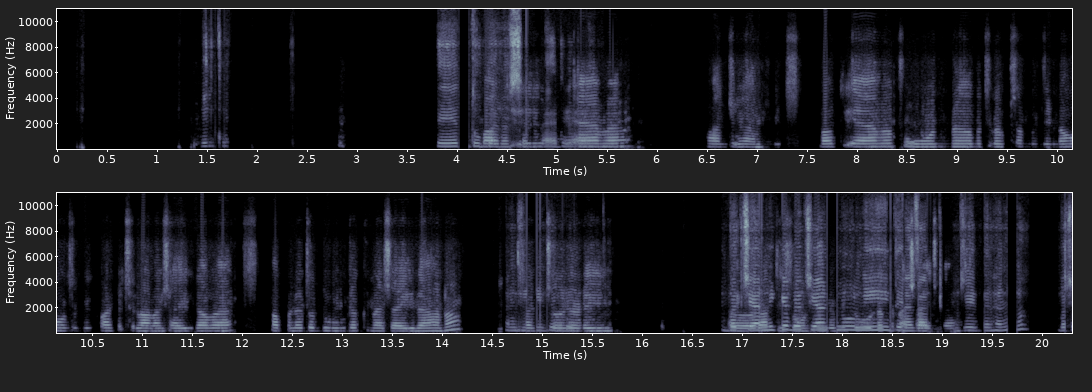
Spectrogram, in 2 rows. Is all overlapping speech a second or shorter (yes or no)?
no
